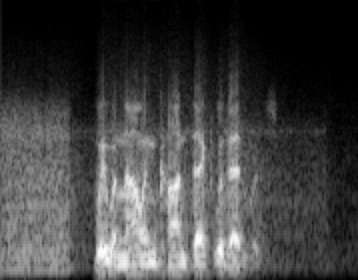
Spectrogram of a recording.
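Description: A man speaks through a radio, muffled by a mask.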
